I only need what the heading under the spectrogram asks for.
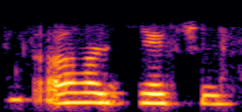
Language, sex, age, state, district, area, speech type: Kashmiri, female, 18-30, Jammu and Kashmir, Pulwama, rural, conversation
